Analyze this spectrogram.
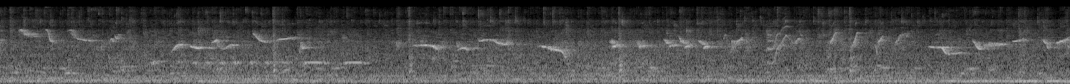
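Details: Oriental magpie-robin of the black form in lively sustained song: rapid varied whistles, slurred notes and chattering phrases, with rustling and fluttering sounds in the background.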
